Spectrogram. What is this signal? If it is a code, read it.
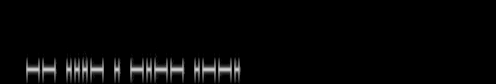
Morse code, heard as a keyed tone, about 30 wpm, 700 Hz. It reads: MVEYP
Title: Code Groups - 5 Letters - 30wpm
